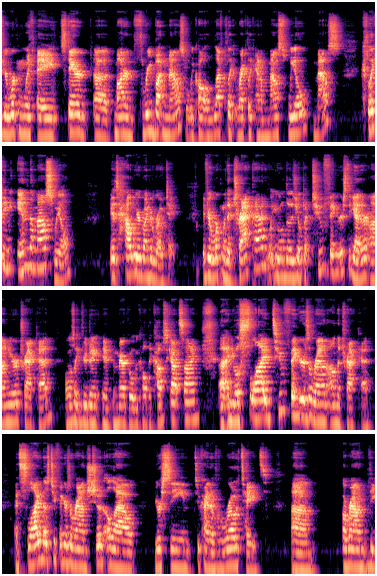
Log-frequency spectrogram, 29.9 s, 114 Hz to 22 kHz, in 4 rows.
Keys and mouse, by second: 7.9-11.3 middle drag, 23.2-29.8 middle drag.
